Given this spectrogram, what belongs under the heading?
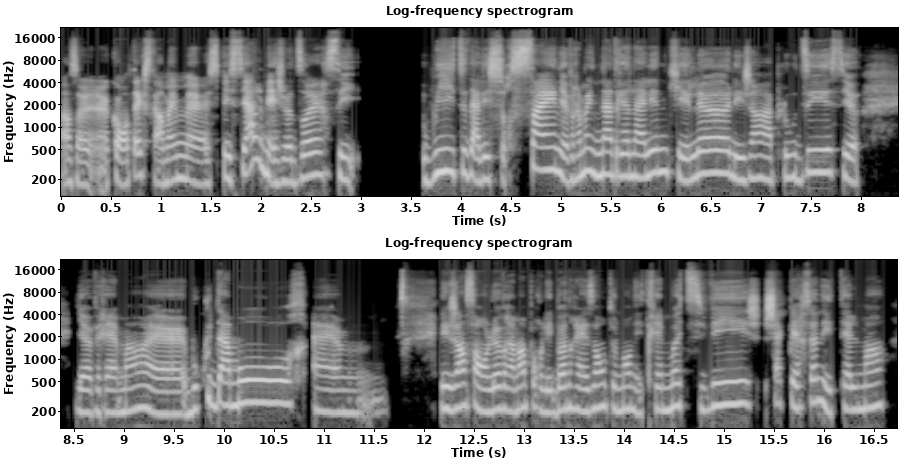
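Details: Adult woman speaking French; normal fluent speech.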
